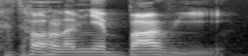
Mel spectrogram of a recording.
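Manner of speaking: short laugh into a loud exclamation; laugh, then crow with enjoyment; laughing delight. A narrator's reading. Draco enjoys duelling Harry, laughing. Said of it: "smál se Draco".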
